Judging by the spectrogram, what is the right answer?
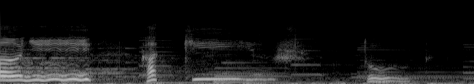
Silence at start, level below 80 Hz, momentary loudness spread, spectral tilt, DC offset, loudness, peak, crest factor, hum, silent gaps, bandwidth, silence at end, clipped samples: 0 s; -44 dBFS; 20 LU; -8.5 dB/octave; under 0.1%; -27 LUFS; -8 dBFS; 18 dB; 50 Hz at -55 dBFS; none; 6.8 kHz; 0 s; under 0.1%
